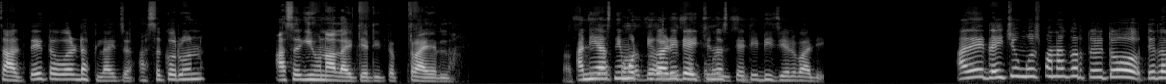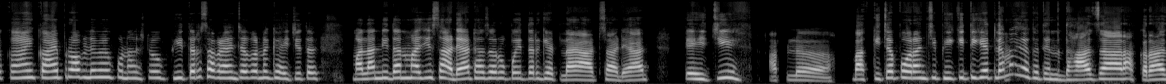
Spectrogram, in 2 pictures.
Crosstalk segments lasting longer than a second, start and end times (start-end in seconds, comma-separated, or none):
5.8-7.5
